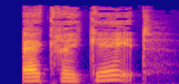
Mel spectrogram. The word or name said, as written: aggregat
